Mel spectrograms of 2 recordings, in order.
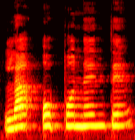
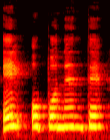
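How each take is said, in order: First: "la opponente" slow, "la" clearly marked; "la opponente" drawn out to show the feminine; article stressed. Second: "el opponente" slow, "el" clearly marked; "el opponente" drawn out to show the masculine; article stressed. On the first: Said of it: "ви кажете про жінку". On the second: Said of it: "ви маєте на увазі чоловіка". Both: Shown as a demonstration. Teacher contrasts feminine and masculine articles.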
